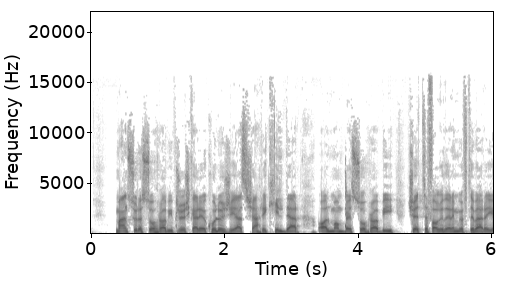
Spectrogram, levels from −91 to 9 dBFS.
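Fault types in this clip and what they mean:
broken MP3 bit reservoir: brief disruptions in the speech at 1.27 s and 3.80 s, each about 30 ms, close to one 26.1 ms frame, likely from missing frames leaving the next frame reading wrong borrowed data. The waveform jumps discontinuously; the spectrogram shows a narrow break.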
